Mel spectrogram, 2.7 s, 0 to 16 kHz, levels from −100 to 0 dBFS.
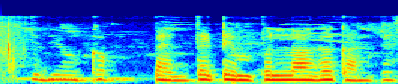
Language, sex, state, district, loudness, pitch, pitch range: Telugu, female, Andhra Pradesh, Manyam, -18 LUFS, 190 Hz, 180-200 Hz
